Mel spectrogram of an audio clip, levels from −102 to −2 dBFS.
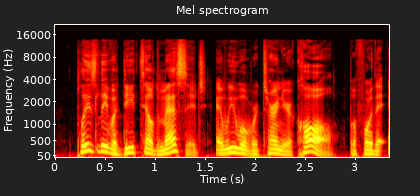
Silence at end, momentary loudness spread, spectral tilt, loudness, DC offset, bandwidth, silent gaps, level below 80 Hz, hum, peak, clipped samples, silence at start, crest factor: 0.05 s; 7 LU; -5.5 dB/octave; -27 LUFS; under 0.1%; 13.5 kHz; none; -50 dBFS; none; -10 dBFS; under 0.1%; 0.2 s; 16 dB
